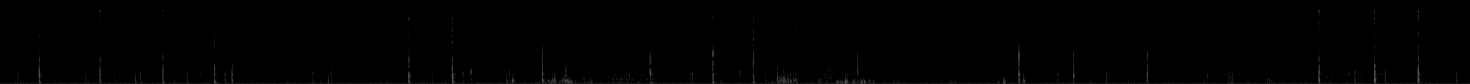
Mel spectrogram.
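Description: A plastic-tipped stylus pen taps and scratches across the flat, solid glass touchscreen of a tablet or laptop while writing words. Many short, sharp clicks come through at a quiet level, with soft scraping strokes in between and a faint steady hum underneath.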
